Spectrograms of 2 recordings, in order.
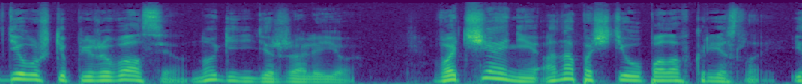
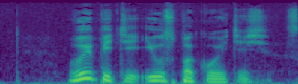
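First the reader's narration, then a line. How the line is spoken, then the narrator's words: Gentle yet stern. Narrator (Russian): сказал он нежно, но в то же время строго, как ребенку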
